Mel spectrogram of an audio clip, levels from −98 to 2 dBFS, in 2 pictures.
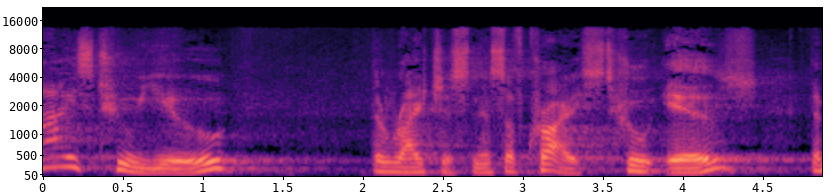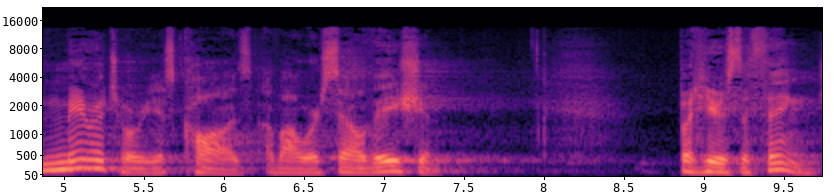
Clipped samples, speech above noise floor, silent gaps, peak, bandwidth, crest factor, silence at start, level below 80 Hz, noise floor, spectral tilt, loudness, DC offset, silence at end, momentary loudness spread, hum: under 0.1%; 34 dB; none; -10 dBFS; 13.5 kHz; 18 dB; 0 s; -60 dBFS; -62 dBFS; -5 dB/octave; -28 LUFS; under 0.1%; 0 s; 11 LU; none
